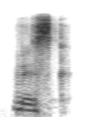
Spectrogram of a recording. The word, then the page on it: whisk: Indian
